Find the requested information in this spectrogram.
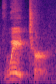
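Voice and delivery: waiter with WAIT stressed, ER light; stress on first syllable. Shown as a demonstration. Teacher giving an example word, waiter with WAIT stressed. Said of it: "The wait part is stressed".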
